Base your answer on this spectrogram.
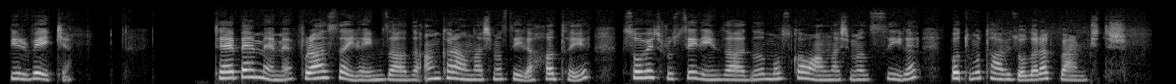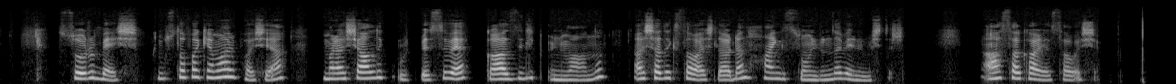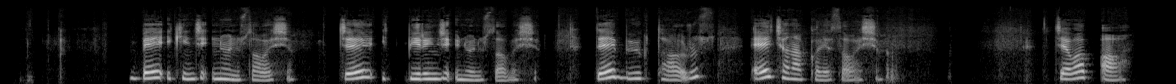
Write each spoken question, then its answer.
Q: Mustafa Kemal Paşa'ya Mareşallık rütbesi ve Gazilik unvanı aşağıdaki savaşlardan hangisi sonucunda verilmiştir?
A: Cevap A.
